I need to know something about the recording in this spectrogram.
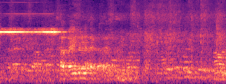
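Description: Men talk in a crowd nearby.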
